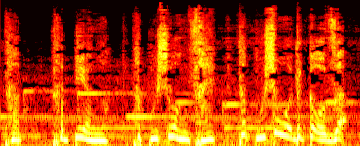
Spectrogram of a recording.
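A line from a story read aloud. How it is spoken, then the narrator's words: Tearful complaint. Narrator (Chinese): 梅姨向金姐等人哭诉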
